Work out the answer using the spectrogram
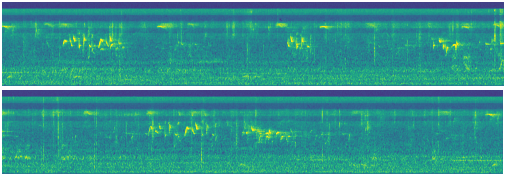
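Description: Faint birdsong: short bursts of chirping twitter every few seconds over a quiet outdoor background hiss.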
